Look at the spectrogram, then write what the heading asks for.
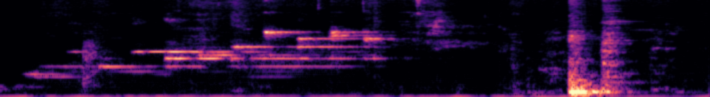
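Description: A phone's ringtone goes off during a call, a short melodic run of tones sounding alone at moderate volume, followed by a sharp knock or thump near the end.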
